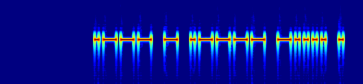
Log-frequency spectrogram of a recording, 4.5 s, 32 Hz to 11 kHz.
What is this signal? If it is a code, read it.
Morse code, heard as a keyed tone, about 22 wpm, 700 Hz. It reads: JT16E
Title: Five Challenging Letter-Number Combinations 22wpm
